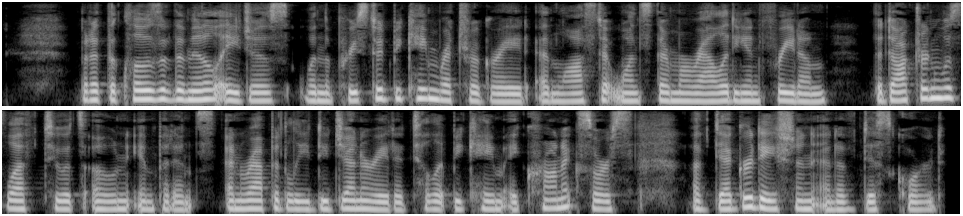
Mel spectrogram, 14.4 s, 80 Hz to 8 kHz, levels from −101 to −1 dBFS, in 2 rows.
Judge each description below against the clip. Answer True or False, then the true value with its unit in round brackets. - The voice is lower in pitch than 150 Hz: False (180 Hz)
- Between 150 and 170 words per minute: False (185 wpm)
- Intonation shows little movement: True (1.8 semitones)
